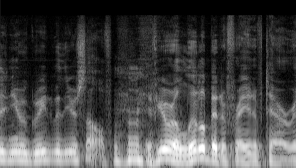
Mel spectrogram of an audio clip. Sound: laugh

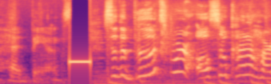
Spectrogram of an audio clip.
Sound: beeps

